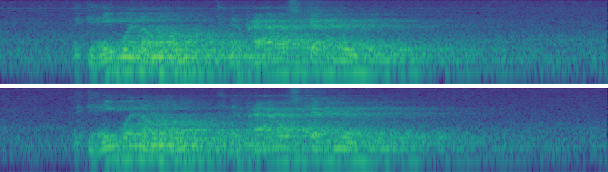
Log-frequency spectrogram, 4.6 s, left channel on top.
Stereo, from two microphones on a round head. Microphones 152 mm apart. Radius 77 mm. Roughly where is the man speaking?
Left.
